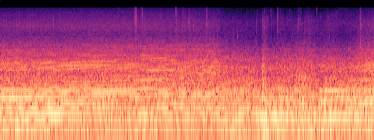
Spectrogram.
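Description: A Subaru WRX STI rally car driven flat out on the Isle of Man road course, its engine roaring loud and close with rising and falling revs and gear changes, plus wind and road rumble.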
